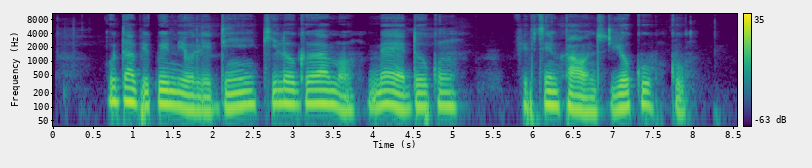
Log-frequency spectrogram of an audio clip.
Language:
Yoruba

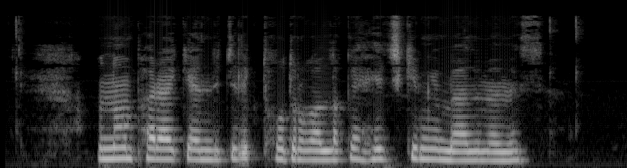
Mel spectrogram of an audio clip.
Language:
Uyghur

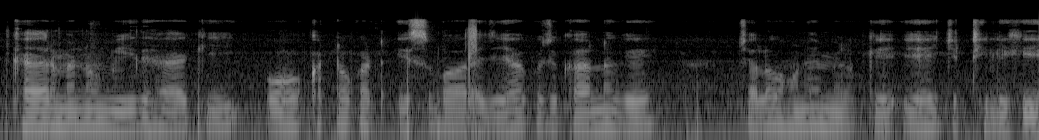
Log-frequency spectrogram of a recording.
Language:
Punjabi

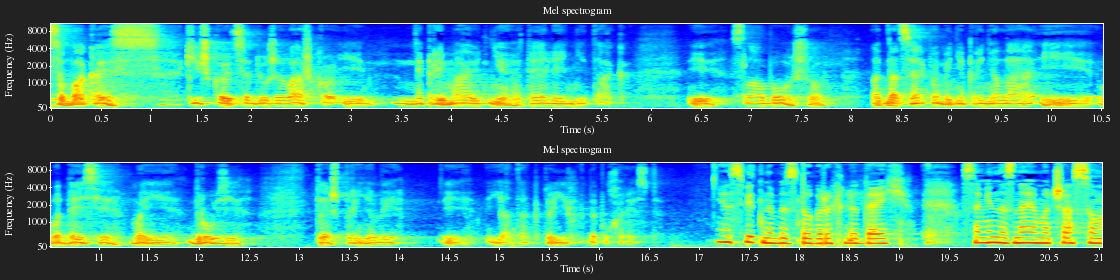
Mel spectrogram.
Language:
Ukrainian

